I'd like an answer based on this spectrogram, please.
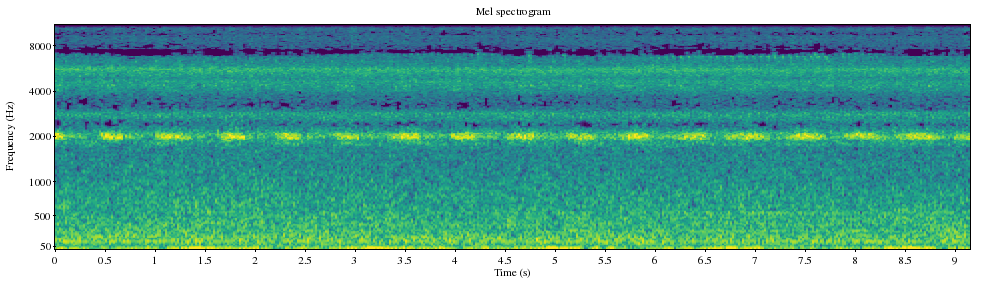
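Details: Cricket chorus on an evening deck, a chihuahua puppy lying nearby; evenly spaced short chirps recur about every half second at one high pitch, with a constant hum underneath.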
